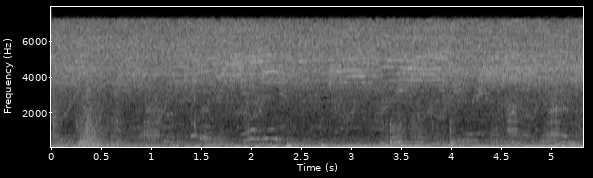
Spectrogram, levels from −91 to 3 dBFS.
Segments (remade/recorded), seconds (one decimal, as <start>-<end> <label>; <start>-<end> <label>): 0.0-5.3 recorded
